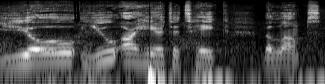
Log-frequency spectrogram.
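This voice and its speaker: A man speaks against noticeable background noise. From New York, Jamaican heritage. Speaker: crypto entrepreneur. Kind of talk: interview. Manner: animated.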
